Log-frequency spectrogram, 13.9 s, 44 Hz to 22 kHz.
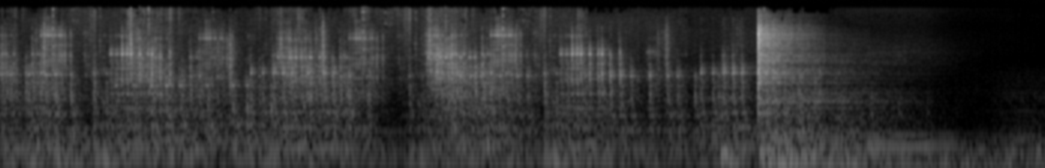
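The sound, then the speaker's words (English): In a folk horror style music track, rhythmic creaking and clanking woodshed noises, like old wooden machinery, repeat over a low rumbling musical drone, then a heavy booming hit lands near the end and slowly fades out. No one speaks. “The creaking, clanking woodshed noises are kind of equal parts Evil Dead, maybe Evil Dead 2”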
